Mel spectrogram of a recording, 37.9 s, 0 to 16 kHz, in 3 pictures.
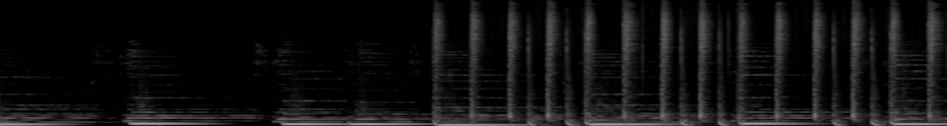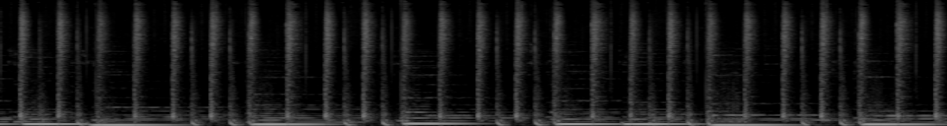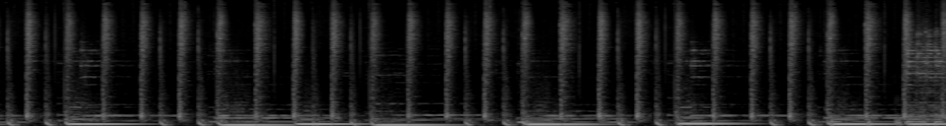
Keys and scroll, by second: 0.5 ctrl+u, 7.5-8.6 typing, 9.3 ctrl+d, 9.8-12.1 typing, 10.7 ctrl+d, 13.1 ctrl+d, 13.4-15.2 typing, 14.9 ctrl+z, 15.6 ctrl+d, 16.9 v, 18.4 ctrl+a, 18.5 ctrl+c, 19.7 ctrl+v, 21.1 v, 23.3 typing, 24.2 ctrl+shift+i, 24.3 alt+BackSpace, 24.6 ctrl+d, 25.0 v, 25.9 ctrl+t, 27.1 v, 31.7 ctrl+i, 31.9 b, 33.4 x, 34.8 x, 36.2 3, 36.9 x.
